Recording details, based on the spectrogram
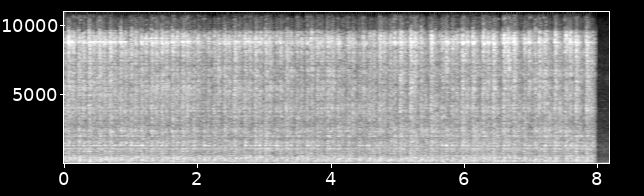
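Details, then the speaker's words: Kenmore Elite dryer model 79691073310 makes a loud, coarse rumble with uneven thumping about three times a second, then cuts off; loud rough running noise, cause not yet found. "Today's project will be on a dryer making a loud noise. So we're going to figure out what the noise is coming from."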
